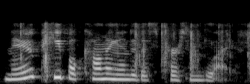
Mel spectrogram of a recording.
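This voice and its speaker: A woman, giving a live tarot reading in a chatty way, with a voice going hoarse, laughing often and repeating words for emphasis. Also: fairly high pitch, lively intonation, normal speed, lo-fi sound, noisy background. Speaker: tarot reader.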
